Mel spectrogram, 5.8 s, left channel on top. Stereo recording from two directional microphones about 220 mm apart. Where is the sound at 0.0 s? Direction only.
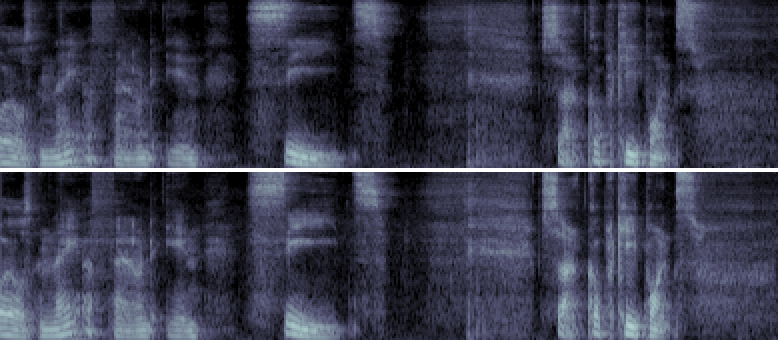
50° right (ahead or behind).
